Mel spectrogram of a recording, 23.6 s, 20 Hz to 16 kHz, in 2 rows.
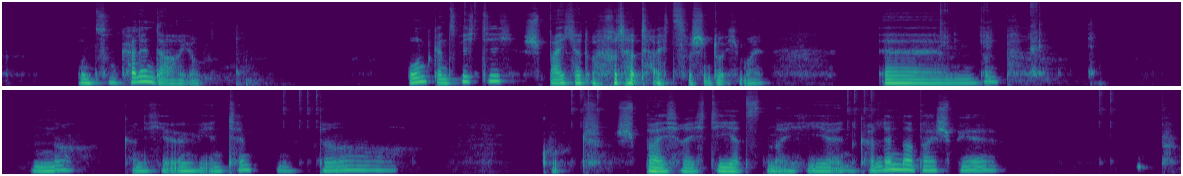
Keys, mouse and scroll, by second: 4.5 click, 9.5-10.5 scroll down 3, 10.5 scroll up 2, 14.7 click, 17.7 click, 20.2 click, 23.0 click.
